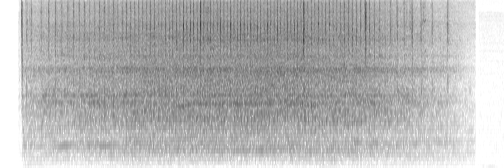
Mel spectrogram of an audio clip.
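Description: A small machine clattering rapidly and steadily; it starts suddenly, grows louder toward the middle and fades out near the end.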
